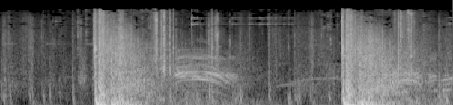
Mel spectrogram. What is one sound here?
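A gun fires loud shots that echo.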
